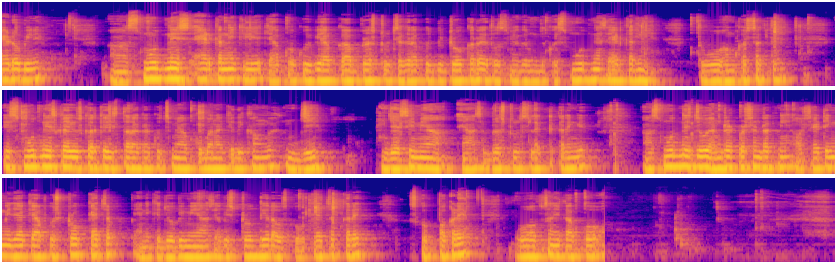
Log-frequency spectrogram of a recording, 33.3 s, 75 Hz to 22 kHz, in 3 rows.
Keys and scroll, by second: 8.5 ctrl+w, 10.2 z, 10.7 space, 16.5 b, 26.5 ctrl+z.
